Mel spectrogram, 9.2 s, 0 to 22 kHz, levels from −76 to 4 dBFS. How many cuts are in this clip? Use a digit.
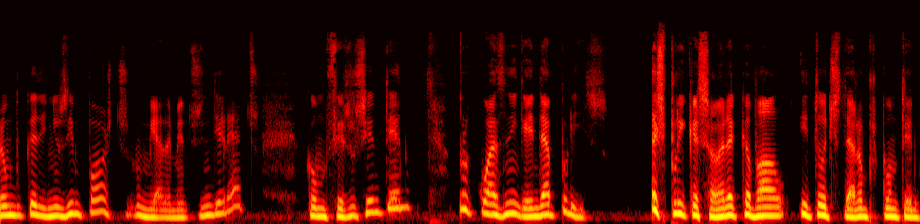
1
